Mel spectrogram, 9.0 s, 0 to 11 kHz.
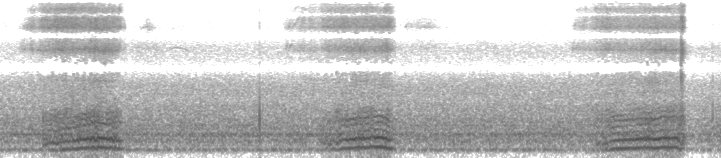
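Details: Sleeping puppy passed out: three slow, rising nasal snores, about 17 a minute, each drawn out over a second with quiet breathing between; ordinary snoring.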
